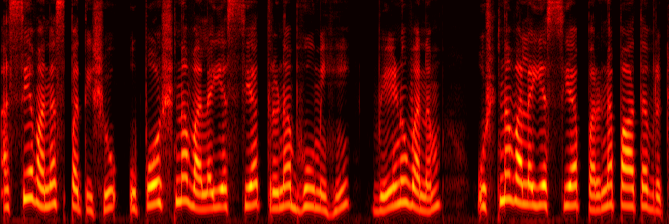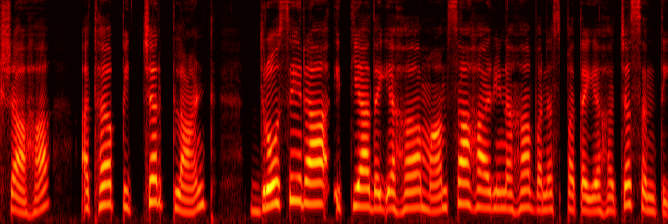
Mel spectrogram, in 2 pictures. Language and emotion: Sanskrit, neutral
